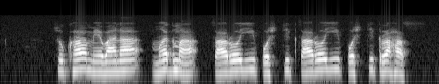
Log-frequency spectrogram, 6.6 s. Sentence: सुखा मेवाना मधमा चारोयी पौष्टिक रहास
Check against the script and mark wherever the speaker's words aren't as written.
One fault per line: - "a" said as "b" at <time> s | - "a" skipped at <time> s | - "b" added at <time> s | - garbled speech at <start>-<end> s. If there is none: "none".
- "चारोयी पौष्टिक" added at 4.5 s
